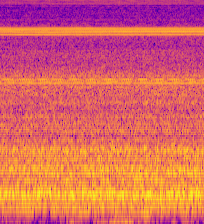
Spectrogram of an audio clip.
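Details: Editron permanent-magnet motor on an NX drive, starting up under I/f control before switching to sensorless closed loop: steady high-pitched drive whine over an even hiss, with no knocks or surges; running normally.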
